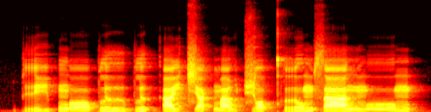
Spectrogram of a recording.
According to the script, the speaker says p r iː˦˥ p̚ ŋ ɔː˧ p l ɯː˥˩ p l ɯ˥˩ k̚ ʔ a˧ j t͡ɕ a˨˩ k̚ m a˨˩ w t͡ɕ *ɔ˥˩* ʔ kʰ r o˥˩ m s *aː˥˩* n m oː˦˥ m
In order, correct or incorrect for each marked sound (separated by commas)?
correct, incorrect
